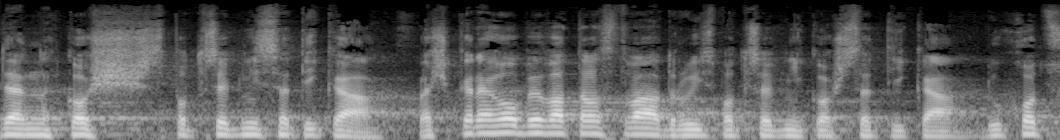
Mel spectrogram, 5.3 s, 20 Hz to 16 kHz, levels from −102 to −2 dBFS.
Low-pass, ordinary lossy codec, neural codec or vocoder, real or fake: 14.4 kHz; MP3, 64 kbps; vocoder, 44.1 kHz, 128 mel bands every 256 samples, BigVGAN v2; fake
